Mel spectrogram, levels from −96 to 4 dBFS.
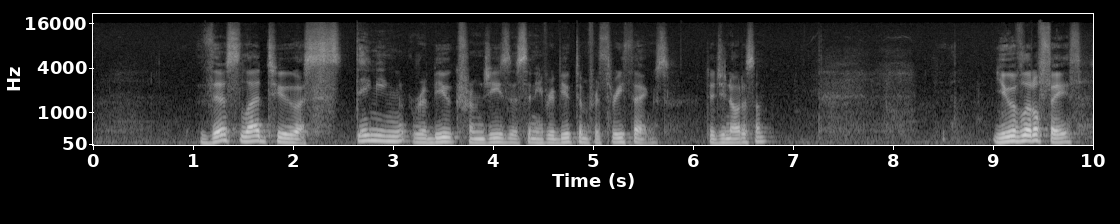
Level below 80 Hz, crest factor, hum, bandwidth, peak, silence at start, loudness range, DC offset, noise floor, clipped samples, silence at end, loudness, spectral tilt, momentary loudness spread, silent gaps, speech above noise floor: -66 dBFS; 20 dB; none; 17 kHz; -6 dBFS; 1.05 s; 8 LU; under 0.1%; -56 dBFS; under 0.1%; 0.1 s; -26 LUFS; -6 dB/octave; 12 LU; none; 31 dB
